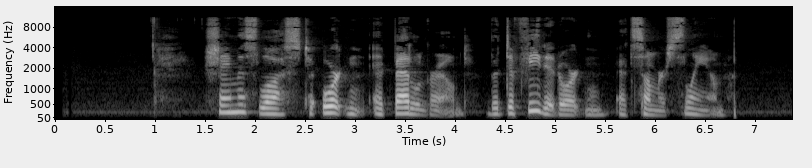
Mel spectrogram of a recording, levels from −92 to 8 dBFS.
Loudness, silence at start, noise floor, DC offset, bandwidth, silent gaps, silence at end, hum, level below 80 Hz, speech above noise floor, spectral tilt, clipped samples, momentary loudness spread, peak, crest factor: -27 LUFS; 0.95 s; -68 dBFS; under 0.1%; 11.5 kHz; none; 0.7 s; none; -80 dBFS; 41 dB; -4 dB/octave; under 0.1%; 17 LU; -8 dBFS; 20 dB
